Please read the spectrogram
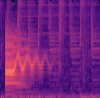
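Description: Cartoon-style 'boing' sound effect: a sudden springy tone whose pitch wobbles up and down, fading out over about a second, over background music.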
